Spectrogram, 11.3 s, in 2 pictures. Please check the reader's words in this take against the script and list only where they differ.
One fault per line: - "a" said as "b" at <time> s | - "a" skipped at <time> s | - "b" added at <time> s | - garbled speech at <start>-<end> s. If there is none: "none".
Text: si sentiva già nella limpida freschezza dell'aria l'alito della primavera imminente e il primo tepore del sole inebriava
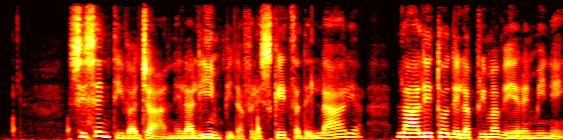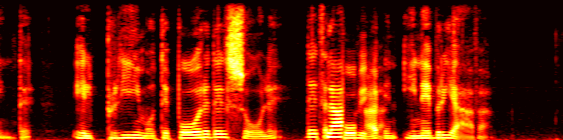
- garbled speech at 8.7-9.6 s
